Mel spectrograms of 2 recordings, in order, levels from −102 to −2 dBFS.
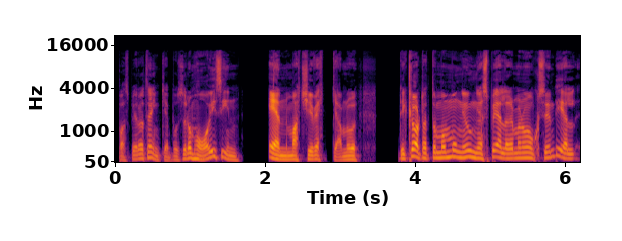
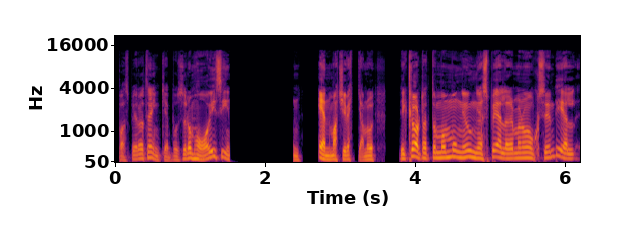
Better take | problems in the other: first | audio freezing; at 1.5 s for 1 s

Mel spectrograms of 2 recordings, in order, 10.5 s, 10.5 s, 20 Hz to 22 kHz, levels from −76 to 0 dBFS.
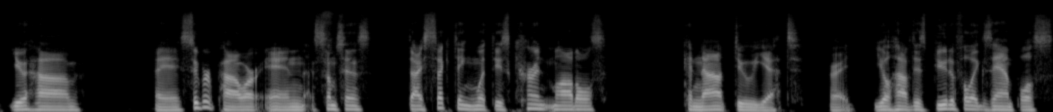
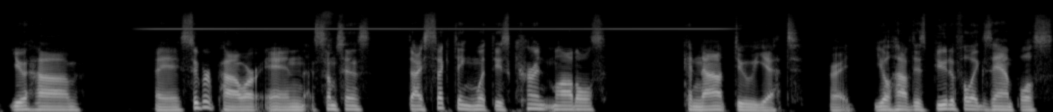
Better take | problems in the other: first | high-pitched whine; noticeable; from 1.5 to 7.5 s; 7.5 kHz, 15 dB below the speech

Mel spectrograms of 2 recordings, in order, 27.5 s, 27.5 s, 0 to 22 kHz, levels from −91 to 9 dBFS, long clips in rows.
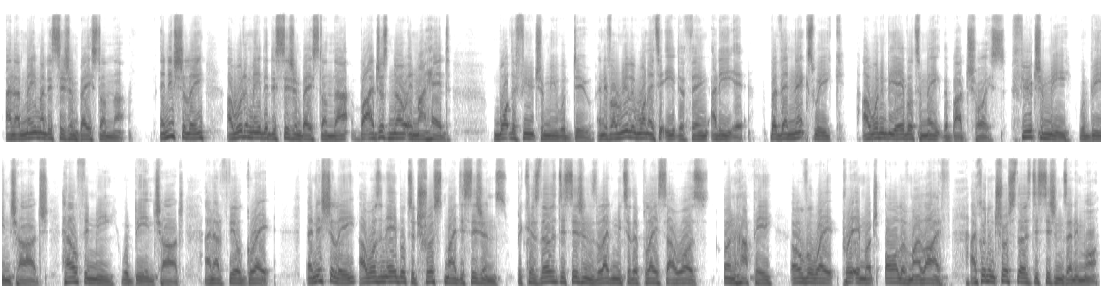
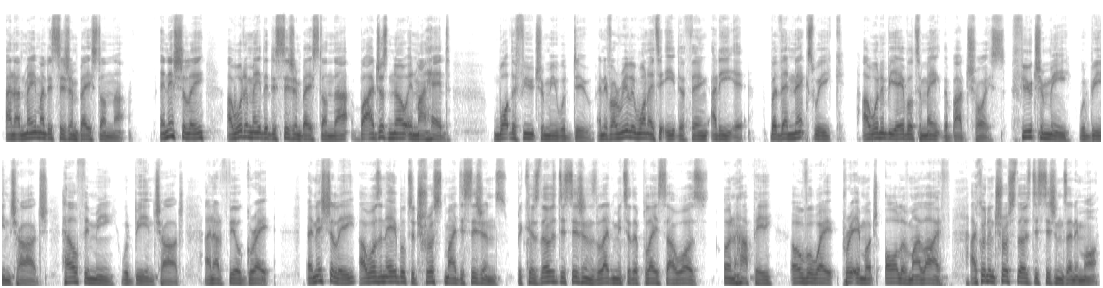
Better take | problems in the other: second | distortion; slight; 10 dB below the speech

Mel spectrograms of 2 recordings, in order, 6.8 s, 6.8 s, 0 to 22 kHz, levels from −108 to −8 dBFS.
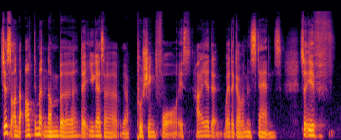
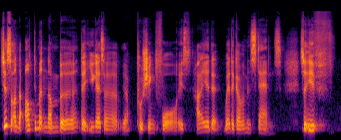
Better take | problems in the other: first | thin; very; fading below 300 Hz

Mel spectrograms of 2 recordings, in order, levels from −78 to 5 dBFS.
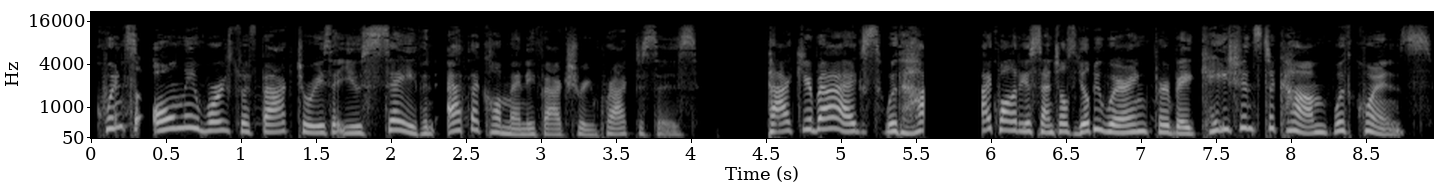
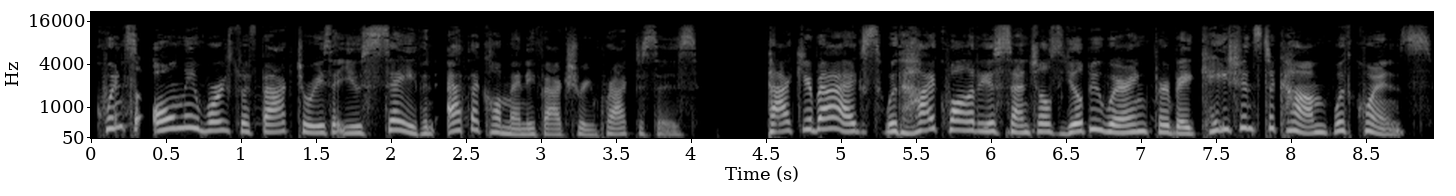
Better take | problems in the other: second | audio freezing; at 5.5 s

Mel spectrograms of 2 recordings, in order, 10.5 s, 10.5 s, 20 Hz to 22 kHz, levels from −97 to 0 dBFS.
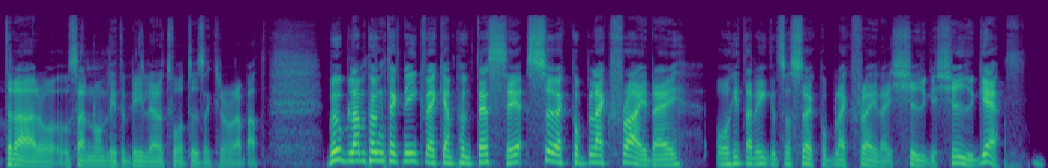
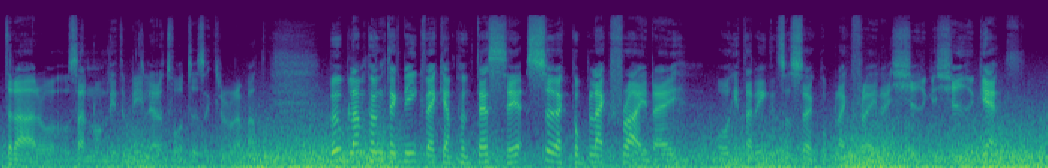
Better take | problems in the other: first | wind noise on the microphone; heavy; 6 dB below the speech

